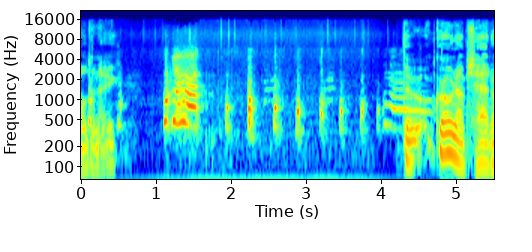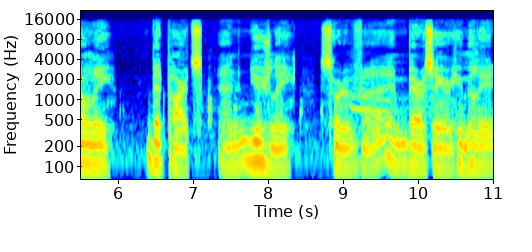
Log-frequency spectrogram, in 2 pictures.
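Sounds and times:
speech: 0.0s - 0.6s, 1.2s - 1.7s, 4.3s - 10.9s
man imitating chicken clucking: 0.0s - 1.6s, 2.6s - 4.7s, 7.1s - 9.9s.

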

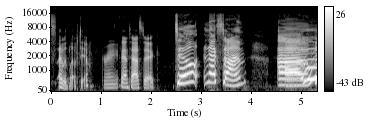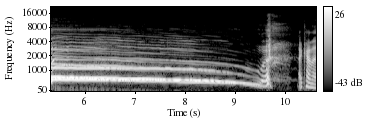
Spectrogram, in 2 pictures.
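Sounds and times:
speech: 0.1s - 6.1s, 9.5s - 10.6s
people howling like wolves: 4.6s - 9.6s.

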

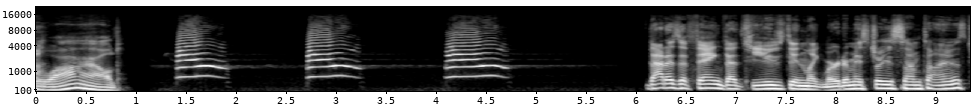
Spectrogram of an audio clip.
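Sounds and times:
speech: 0.0s - 0.9s, 6.1s - 9.3s
peacock calls: 1.2s - 5.7s.

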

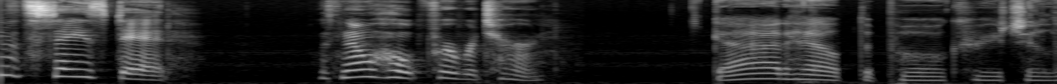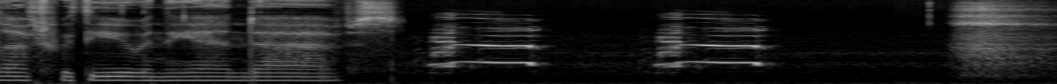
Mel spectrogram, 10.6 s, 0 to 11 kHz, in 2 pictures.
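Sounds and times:
speech: 0.1s - 1.0s, 1.6s - 2.8s, 3.6s - 7.3s
chicken squawking and clucking: 8.6s - 9.2s.

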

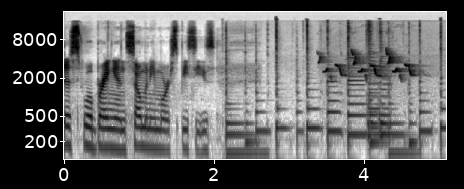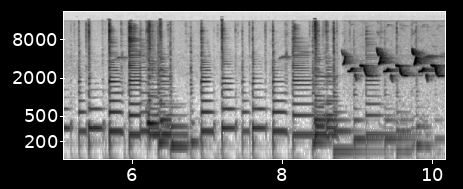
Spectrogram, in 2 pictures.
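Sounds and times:
speech: 0.0s - 2.6s
Carolina wren singing: 3.3s - 6.4s, 7.6s - 10.1s.

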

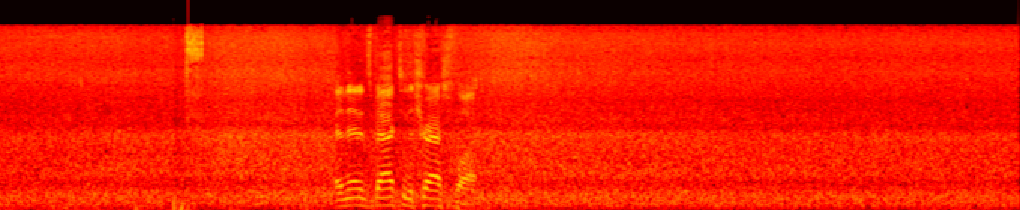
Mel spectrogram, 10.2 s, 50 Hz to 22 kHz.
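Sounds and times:
heavy rain pouring: 0.0s - 10.2s
speech: 3.4s - 5.0s.

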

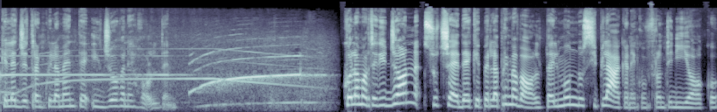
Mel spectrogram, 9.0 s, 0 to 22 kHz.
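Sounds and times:
speech: 0.0s - 2.4s, 4.3s - 8.9s
police car siren wailing: 0.0s - 4.3s.

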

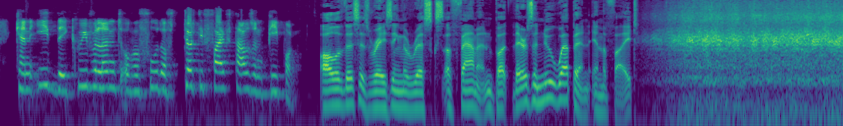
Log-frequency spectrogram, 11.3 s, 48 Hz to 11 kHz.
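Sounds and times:
speech: 0.2s - 9.3s
large flock of ducks quacking: 8.7s - 11.2s.

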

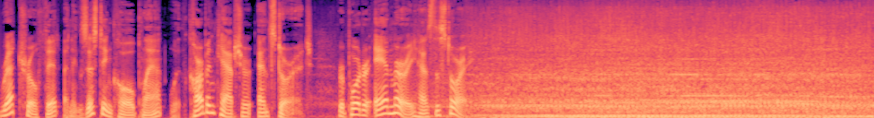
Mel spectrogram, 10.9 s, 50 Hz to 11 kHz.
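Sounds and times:
speech: 0.0s - 6.2s
heavy truck engines idling while hauling coal at a power plant: 3.9s - 10.9s.

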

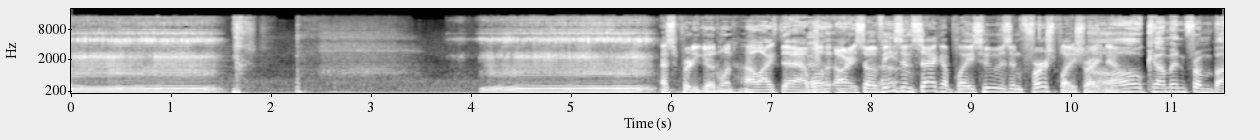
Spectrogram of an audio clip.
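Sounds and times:
man snoring loudly with deep rattling snores: 0.0s - 6.0s
speech: 6.0s - 11.5s.

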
